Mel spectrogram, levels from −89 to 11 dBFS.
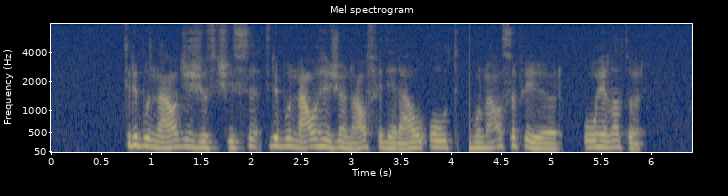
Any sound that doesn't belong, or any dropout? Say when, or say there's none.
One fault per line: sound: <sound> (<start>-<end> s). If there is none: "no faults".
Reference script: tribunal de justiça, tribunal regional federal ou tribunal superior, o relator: sound: dropout (4.1-4.2 s)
